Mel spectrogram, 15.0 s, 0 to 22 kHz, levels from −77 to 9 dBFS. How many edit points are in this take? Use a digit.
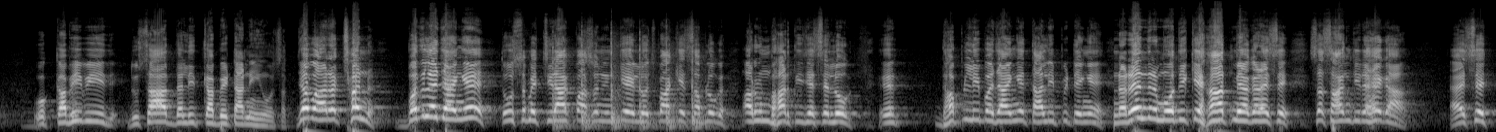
2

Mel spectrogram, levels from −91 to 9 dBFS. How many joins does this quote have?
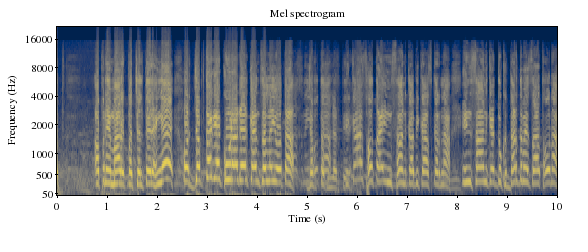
1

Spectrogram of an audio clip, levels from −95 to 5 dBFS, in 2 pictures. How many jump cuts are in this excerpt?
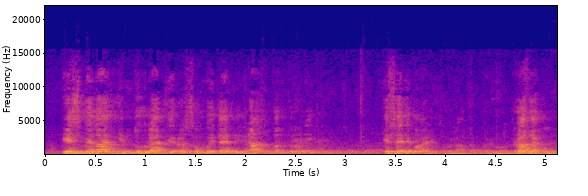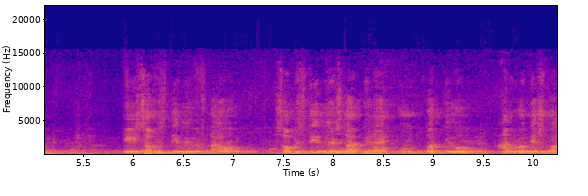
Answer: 1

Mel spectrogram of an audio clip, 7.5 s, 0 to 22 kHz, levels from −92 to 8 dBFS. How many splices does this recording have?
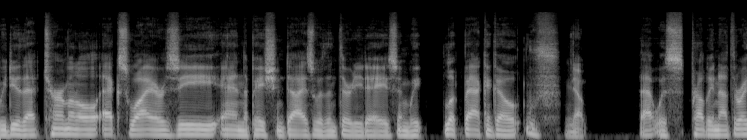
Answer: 1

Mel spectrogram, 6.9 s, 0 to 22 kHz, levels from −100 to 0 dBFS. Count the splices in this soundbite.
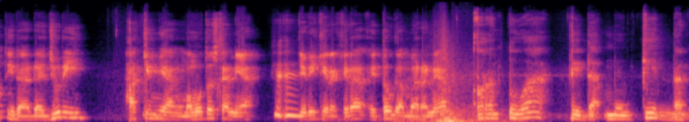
1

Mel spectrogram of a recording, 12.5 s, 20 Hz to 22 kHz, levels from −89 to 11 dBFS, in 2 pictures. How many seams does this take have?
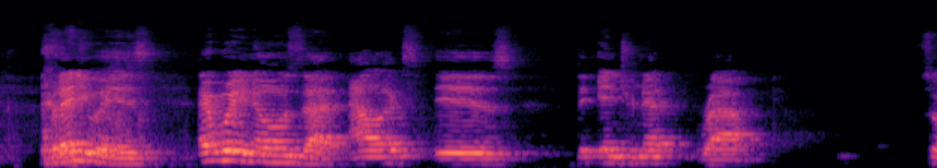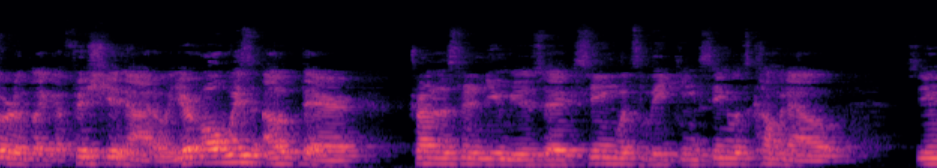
0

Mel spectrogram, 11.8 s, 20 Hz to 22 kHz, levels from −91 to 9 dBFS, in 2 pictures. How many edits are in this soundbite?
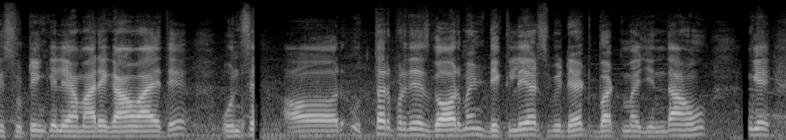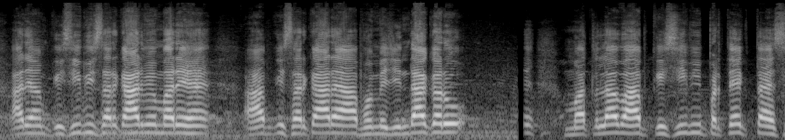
3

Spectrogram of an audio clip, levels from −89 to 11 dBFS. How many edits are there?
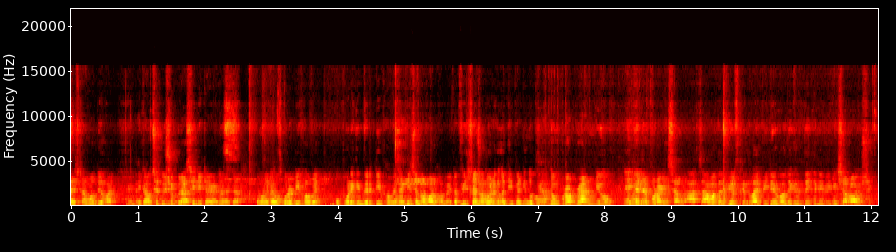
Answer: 2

